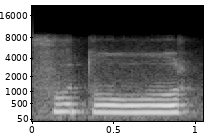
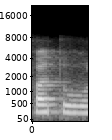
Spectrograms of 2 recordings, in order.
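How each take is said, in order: First: The first vowel is said with rounded lips. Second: The first vowel is said with unrounded lips. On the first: The speaker calls it right. "दोनों होंठ गोल कीजिए" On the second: The speaker calls it wrong. "फतूर नहीं पढ़ना"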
